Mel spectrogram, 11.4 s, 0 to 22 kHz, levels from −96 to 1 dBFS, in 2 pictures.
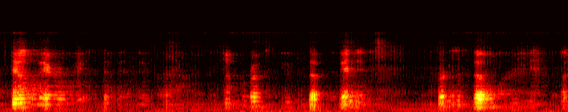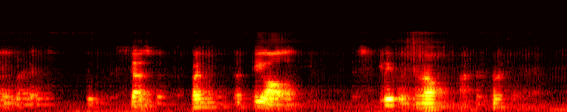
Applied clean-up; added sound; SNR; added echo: neural mask model DeepFilterNet 3.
